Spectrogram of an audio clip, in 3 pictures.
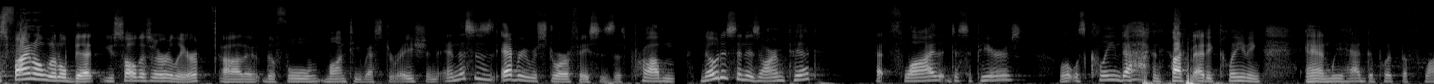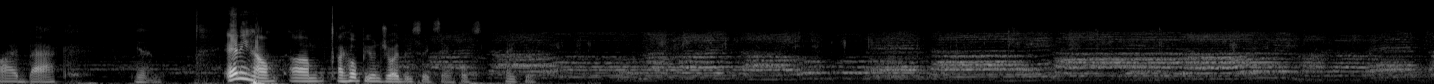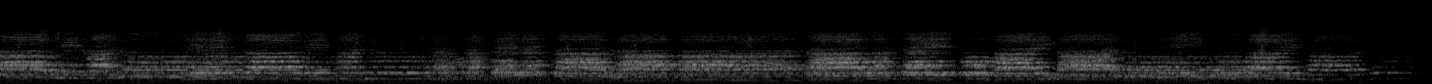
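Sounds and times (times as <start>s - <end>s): choir singing: 13.1s - 43.0s.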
